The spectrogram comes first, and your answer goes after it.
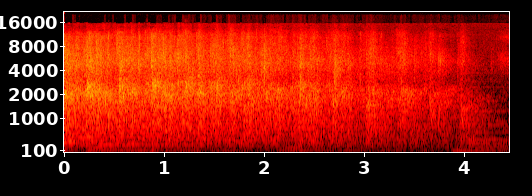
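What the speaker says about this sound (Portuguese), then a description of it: "aplauda Jesus mais uma vez" Congregation applauding at a church revival service, a steady dense wash of clapping that fills the whole stretch and slowly fades toward the end.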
